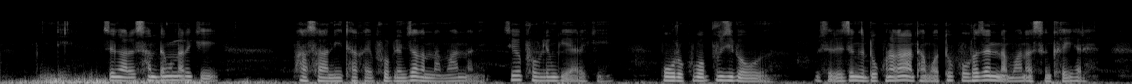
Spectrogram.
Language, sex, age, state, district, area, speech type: Bodo, female, 45-60, Assam, Baksa, rural, spontaneous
